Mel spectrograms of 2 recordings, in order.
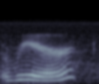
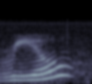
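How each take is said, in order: First: The word ends with an R-like sound. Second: The word ends with a clear L sound.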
